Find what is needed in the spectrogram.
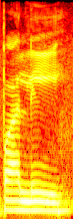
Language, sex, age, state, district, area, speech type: Hindi, male, 18-30, Rajasthan, Nagaur, rural, spontaneous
